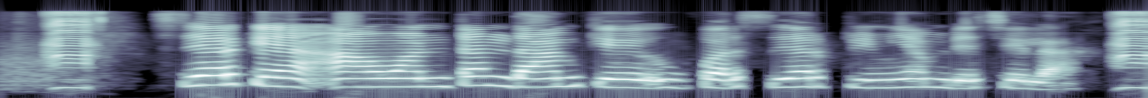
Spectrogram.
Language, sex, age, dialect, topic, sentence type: Bhojpuri, female, 25-30, Southern / Standard, banking, statement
